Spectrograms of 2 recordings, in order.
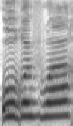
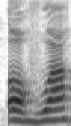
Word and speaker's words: au revoir: you adieu good and au revoir or in everyday spoken french au revoir with the o sound in the middle this time au revoir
